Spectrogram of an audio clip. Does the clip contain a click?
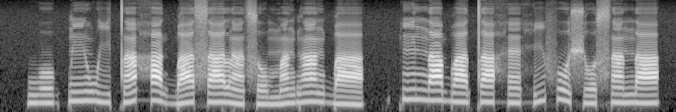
no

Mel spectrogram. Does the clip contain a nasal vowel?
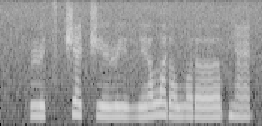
yes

